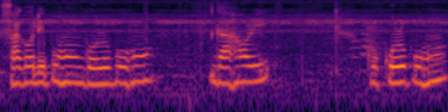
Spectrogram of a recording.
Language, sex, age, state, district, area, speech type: Assamese, female, 45-60, Assam, Golaghat, rural, spontaneous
